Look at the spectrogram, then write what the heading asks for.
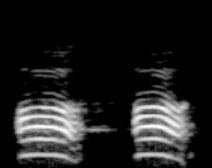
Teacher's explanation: sudah membuka posisi bibir tapi lidahnya naik suaranya tetap akan menjadi tebal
